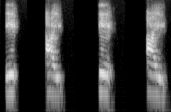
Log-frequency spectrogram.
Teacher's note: kantha talu, between the throat and the palate, like a, I, kantha talu.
